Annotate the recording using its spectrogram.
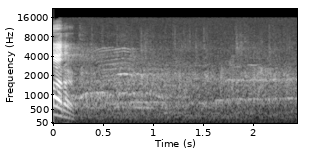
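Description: Congregation praying aloud at once, a steady hum of many voices; right at the start a man's voice drops off in a short falling cry.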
